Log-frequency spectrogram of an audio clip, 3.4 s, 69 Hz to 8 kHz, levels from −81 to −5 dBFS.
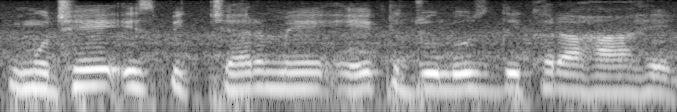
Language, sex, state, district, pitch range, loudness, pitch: Hindi, female, Madhya Pradesh, Dhar, 175-190 Hz, -15 LUFS, 180 Hz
